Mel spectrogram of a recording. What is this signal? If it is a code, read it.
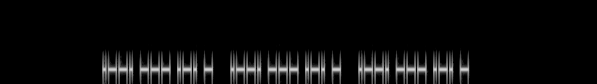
Morse code, heard as a keyed tone, about 44 wpm, 700 Hz. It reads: PORT PORT PORT
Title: Top 500 Words Repeated 45wpm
